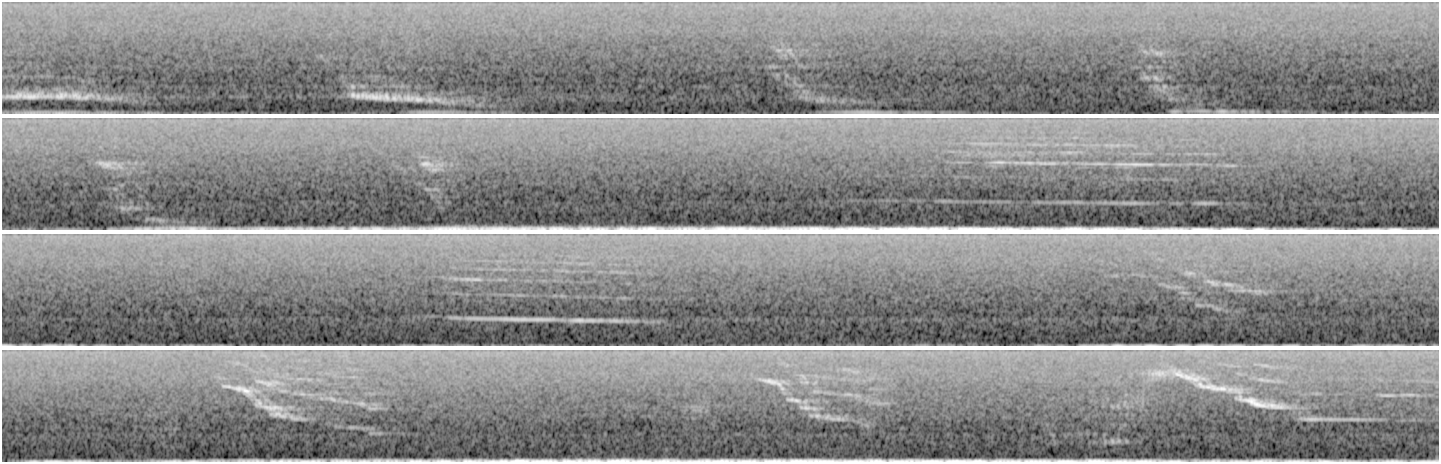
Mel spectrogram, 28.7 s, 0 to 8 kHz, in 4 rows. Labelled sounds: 7.6	7.9	humpback whale, 1.9 to 2.4 kHz
11.4	13.1	humpback whale, 0.80 to 3.9 kHz
16.4	17.7	humpback whale, 0.80 to 3.6 kHz
20.3	20.8	humpback whale, 0.90 to 2.2 kHz
22.8	23.6	humpback whale, 0.80 to 2.6 kHz
25.6	26.0	humpback whale, 0.93 to 2.6 kHz
27.2	28.7	humpback whale, 1.1 to 5.3 kHz

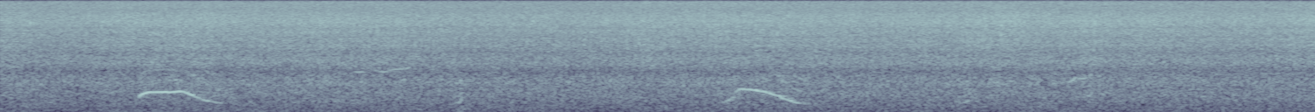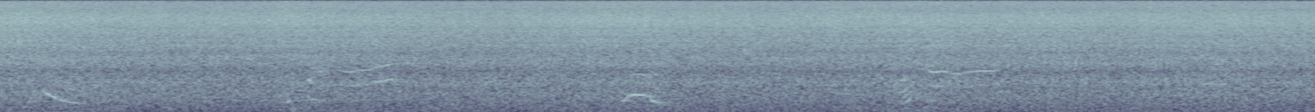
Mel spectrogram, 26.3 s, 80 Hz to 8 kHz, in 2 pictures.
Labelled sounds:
1.4	1.7	humpback whale, 1.1 to 1.2 kHz
3.7	4.1	humpback whale, 1.1 to 1.3 kHz
16.6	17.1	humpback whale, 1.1 to 1.4 kHz
22.4	23.2	humpback whale, 0.97 to 1.2 kHz

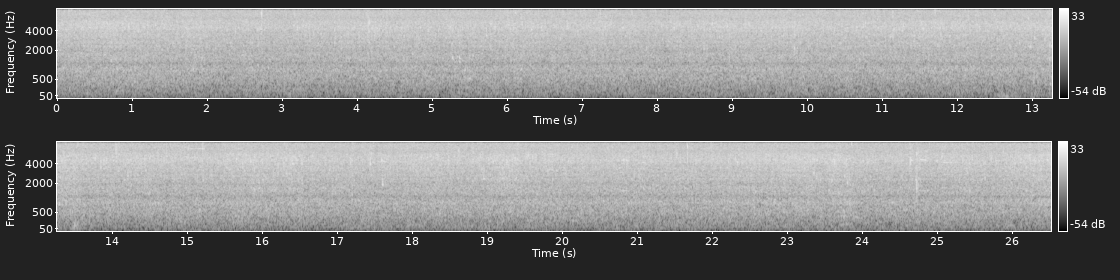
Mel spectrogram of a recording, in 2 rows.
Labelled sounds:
15.0	15.3	Pacific white-sided dolphin, 6.3 to 6.6 kHz

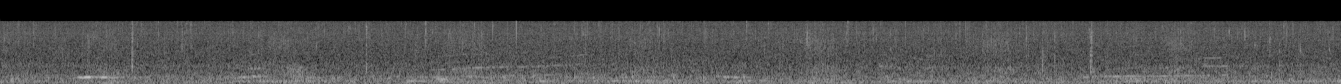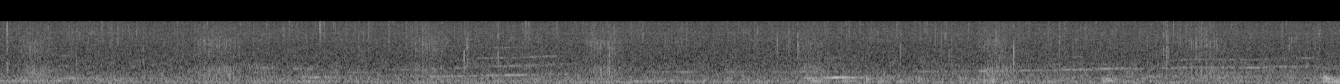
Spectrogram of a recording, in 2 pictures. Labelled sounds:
12.0	12.3	humpback whale, 0.81 to 1.3 kHz
18.2	19.0	humpback whale, 0.84 to 1.5 kHz
25.1	25.4	humpback whale, 1.1 to 1.2 kHz

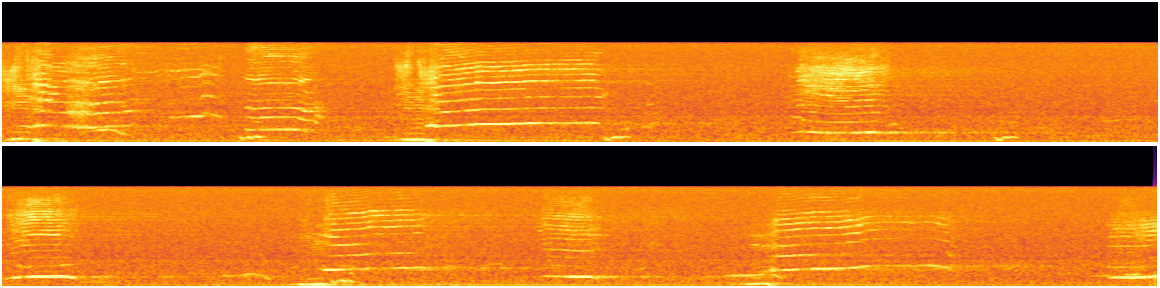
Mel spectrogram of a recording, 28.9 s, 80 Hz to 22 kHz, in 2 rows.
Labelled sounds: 0.2	4.1	humpback whale, 0.80 to 7.4 kHz
5.1	7.5	humpback whale, 0.86 to 7.7 kHz
10.0	11.1	humpback whale, 0.80 to 4.2 kHz
14.7	15.3	humpback whale, 1.9 to 5.8 kHz
18.4	19.8	humpback whale, 0.90 to 5.8 kHz
21.2	22.1	humpback whale, 1.1 to 5.3 kHz
23.8	25.9	humpback whale, 0.86 to 6.5 kHz
28.3	28.7	humpback whale, 1.3 to 2.5 kHz

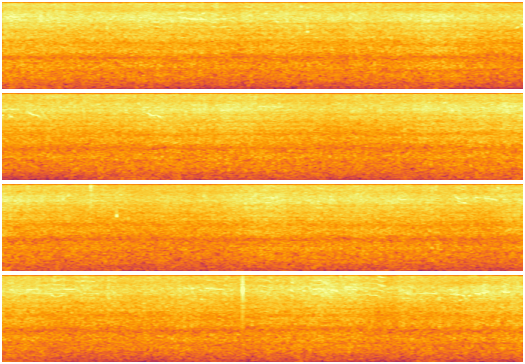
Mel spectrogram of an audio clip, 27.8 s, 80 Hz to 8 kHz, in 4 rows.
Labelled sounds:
2.4	2.6	Pacific white-sided dolphin, 4.3 to 4.7 kHz
10.4	10.6	Pacific white-sided dolphin, 4.8 to 5.0 kHz
20.2	20.5	Pacific white-sided dolphin, 4.5 to 5.0 kHz
23.6	23.8	Pacific white-sided dolphin, 4.7 to 5.1 kHz
26.4	26.7	Pacific white-sided dolphin, 4.1 to 4.3 kHz

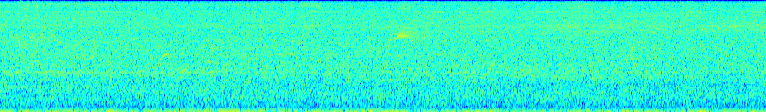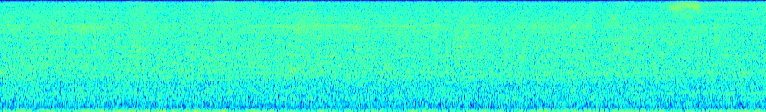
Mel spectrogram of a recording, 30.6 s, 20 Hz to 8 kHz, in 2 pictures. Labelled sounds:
7.8	8.3	killer whale, southern resident, 2.8 to 4.0 kHz

